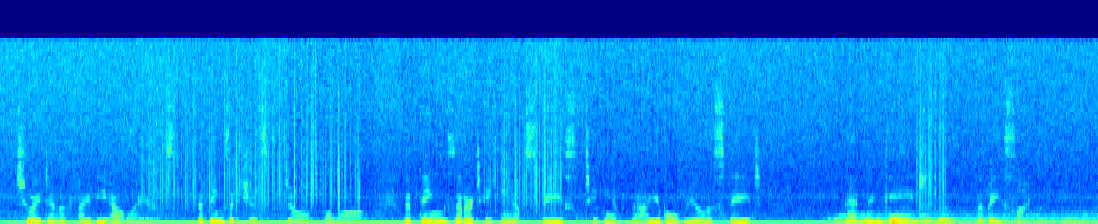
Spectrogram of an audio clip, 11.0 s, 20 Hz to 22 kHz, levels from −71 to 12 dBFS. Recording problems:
traffic noise; loud; throughout; 2 dB below the speech
hiss; loud; throughout; 4 dB below the speech
crackling; loud; from 1.5 to 3.5 s, at 5 s and at 9 s; 7 dB below the speech
uneven, jittery; strongly; from 2 to 8.5 s

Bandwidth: 18 kHz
